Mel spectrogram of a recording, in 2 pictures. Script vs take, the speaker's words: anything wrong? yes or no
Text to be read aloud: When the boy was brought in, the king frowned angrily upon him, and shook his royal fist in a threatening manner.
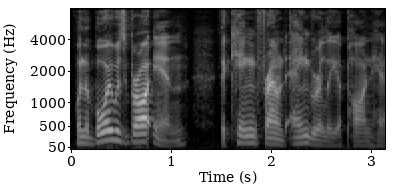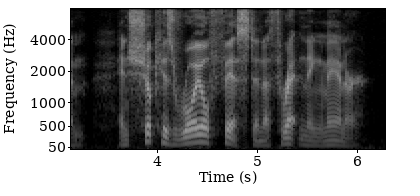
no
